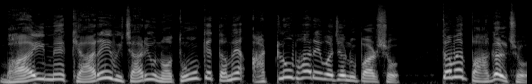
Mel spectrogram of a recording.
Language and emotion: Gujarati, surprised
